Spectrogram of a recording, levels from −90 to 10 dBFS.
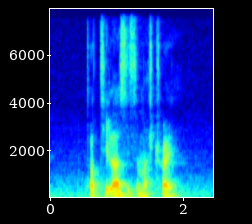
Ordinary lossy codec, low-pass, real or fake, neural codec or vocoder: none; none; real; none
